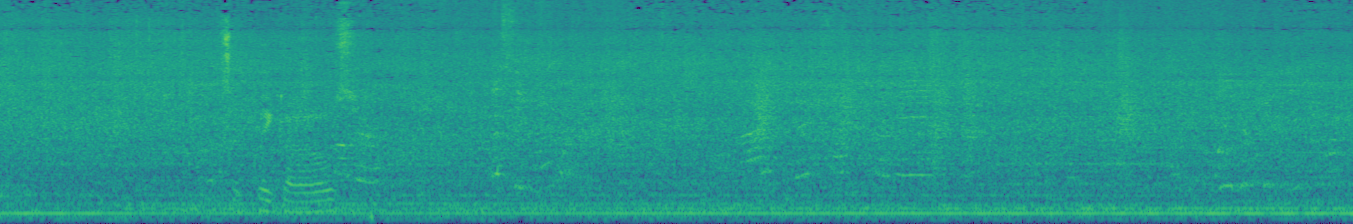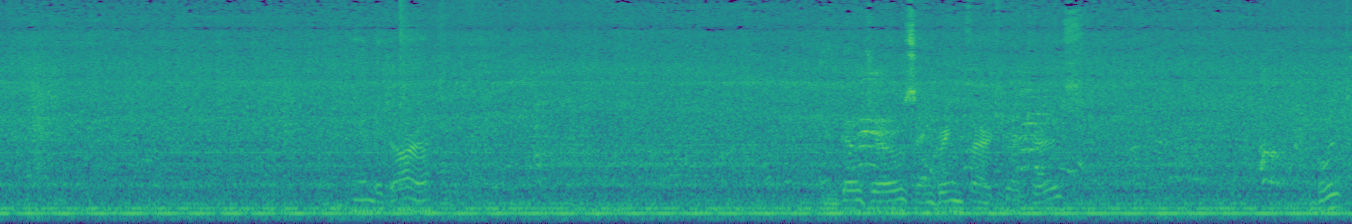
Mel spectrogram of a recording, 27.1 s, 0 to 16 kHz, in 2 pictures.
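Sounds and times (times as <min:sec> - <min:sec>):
low electrical hum: 0:00.0 - 0:27.0
faint voices: 0:01.9 - 0:15.5.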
